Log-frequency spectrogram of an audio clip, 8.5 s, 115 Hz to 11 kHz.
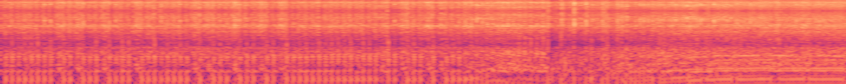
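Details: Tecumseh HM80 engine, relatively warm, choke off, idling after carburetor idle-needle adjustment: steady, even low putter of about four firing pulses a second with no hunting or stumbling; needle one full turn out was right, idle mixture set correctly.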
